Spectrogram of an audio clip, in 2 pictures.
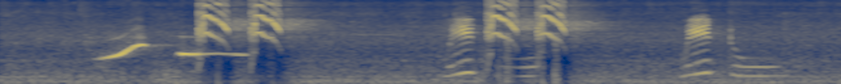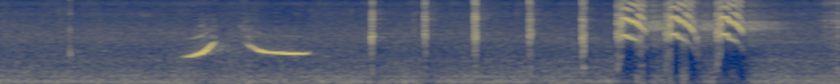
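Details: Parrot mimicking words such as 'mummy papa' and 'sitaram': rising and falling whistled voice-like syllables mixed with clusters of shrill descending squawks and a few sharp clicks.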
